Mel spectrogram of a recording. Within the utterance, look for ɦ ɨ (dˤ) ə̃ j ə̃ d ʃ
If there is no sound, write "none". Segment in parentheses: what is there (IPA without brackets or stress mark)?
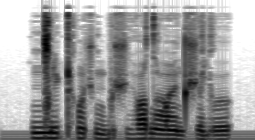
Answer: dˤ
